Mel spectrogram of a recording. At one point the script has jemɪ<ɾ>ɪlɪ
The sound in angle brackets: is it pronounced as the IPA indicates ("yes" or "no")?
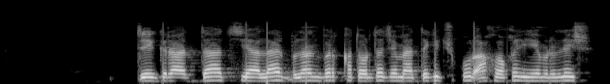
yes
